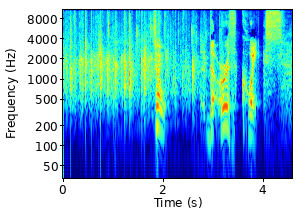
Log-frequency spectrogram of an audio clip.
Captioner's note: audience applause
